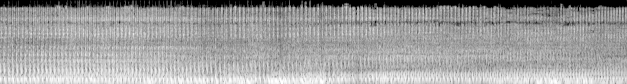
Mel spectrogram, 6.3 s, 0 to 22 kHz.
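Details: 1969 Honda CT90 Trail small single, revived after sitting about 10 years, intake tube changed for a one-year-only carburetor: fast, slightly lumpy idle, low and steady with no knocks; runs again.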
